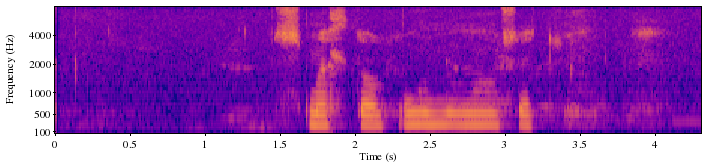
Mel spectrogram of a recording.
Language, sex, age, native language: Icelandic, male, 7, Icelandic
